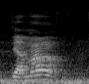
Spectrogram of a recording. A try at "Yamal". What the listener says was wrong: Yamal ya, bukan Jamal ya.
